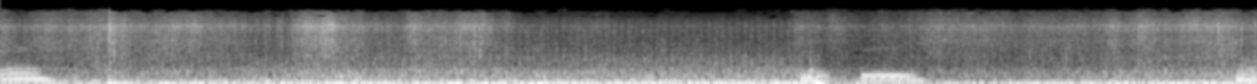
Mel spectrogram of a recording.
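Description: Plastic bags rustle and crinkle as gloved hands rummage through them.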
